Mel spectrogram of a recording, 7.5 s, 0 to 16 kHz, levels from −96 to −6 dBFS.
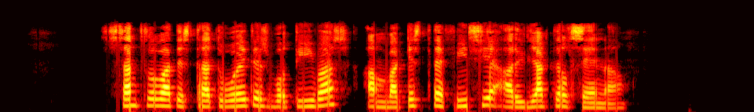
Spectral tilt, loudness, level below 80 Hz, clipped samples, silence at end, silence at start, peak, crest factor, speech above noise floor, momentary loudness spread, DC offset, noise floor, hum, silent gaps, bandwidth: -2.5 dB/octave; -29 LUFS; -66 dBFS; under 0.1%; 1.3 s; 1.05 s; -8 dBFS; 24 dB; 47 dB; 10 LU; under 0.1%; -77 dBFS; none; none; 7.8 kHz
